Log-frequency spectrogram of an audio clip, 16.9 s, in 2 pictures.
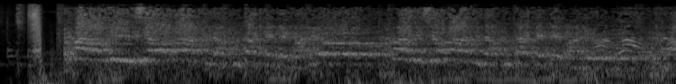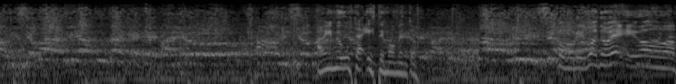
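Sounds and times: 
football fans singing a chant in a stadium: 0.8 - 16.8
speech: 12.6 - 16.8.

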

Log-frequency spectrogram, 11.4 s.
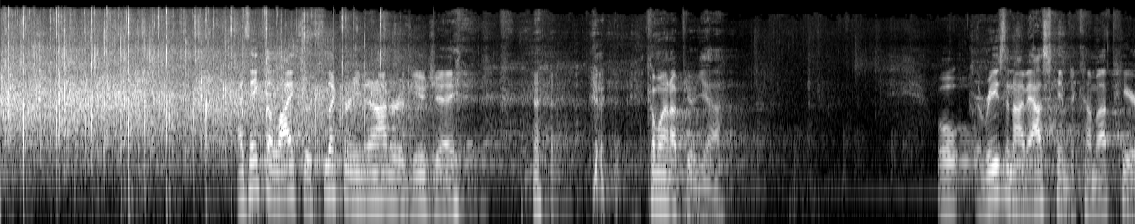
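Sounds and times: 
crowd clapping: 0.0 - 4.4
speech: 2.4 - 7.4, 9.4 - 11.3.

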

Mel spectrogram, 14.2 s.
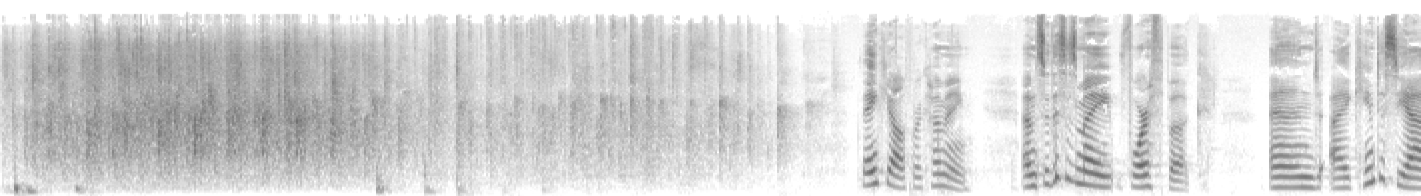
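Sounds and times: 
audience applause welcoming an author at Town Hall Seattle: 0.0 - 8.2
speech: 8.6 - 12.0, 12.7 - 14.2.

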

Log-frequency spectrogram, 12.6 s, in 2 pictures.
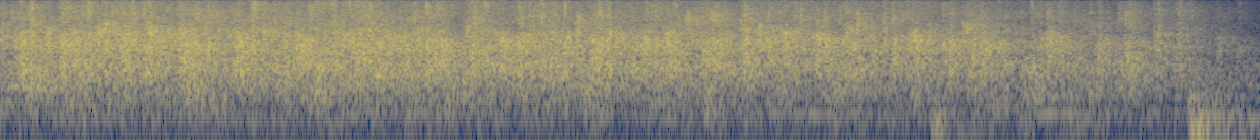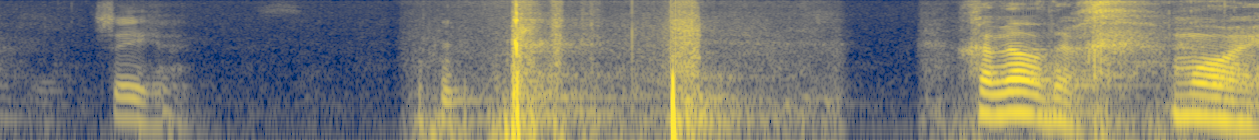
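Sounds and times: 
audience applause: 0.0 - 6.3
speech: 6.8 - 7.3, 8.5 - 8.8, 11.2 - 12.5.

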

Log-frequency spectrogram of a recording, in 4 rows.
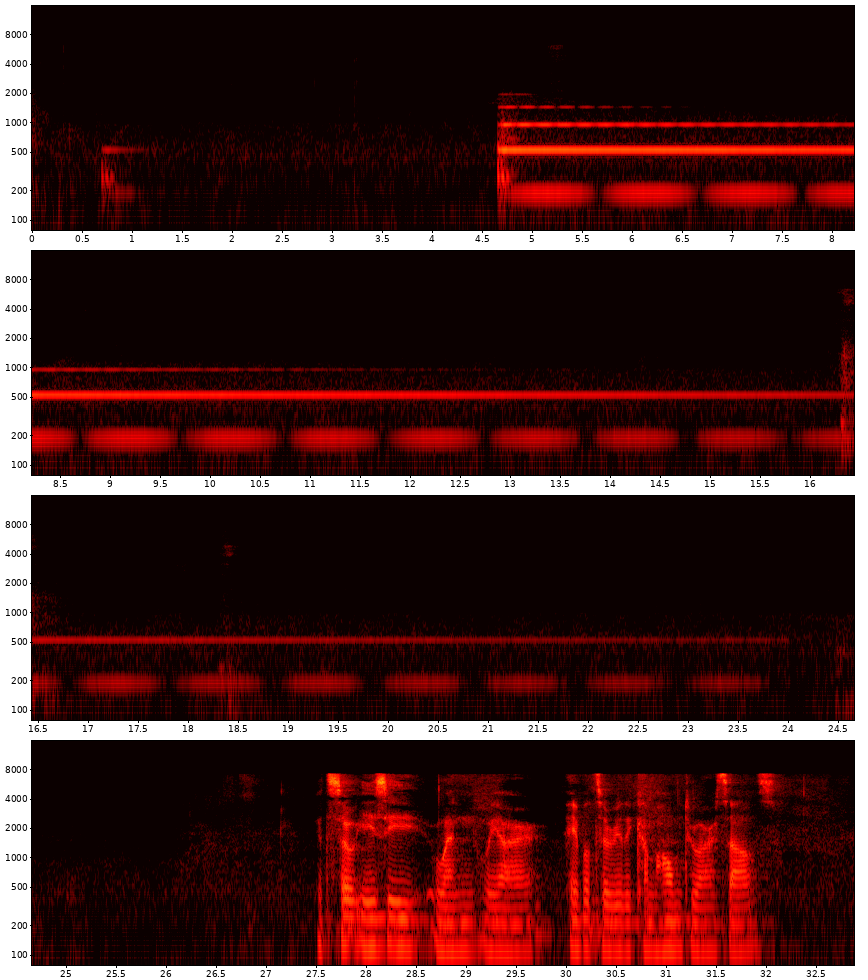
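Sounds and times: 
bell ringing: 4.7 - 24.0
speech: 27.6 - 32.2.

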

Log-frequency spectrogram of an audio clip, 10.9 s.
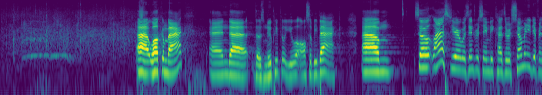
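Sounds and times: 
audience applause at Mozilla Festival 2013 in London: 0.0 - 2.8
speech: 2.7 - 10.8.

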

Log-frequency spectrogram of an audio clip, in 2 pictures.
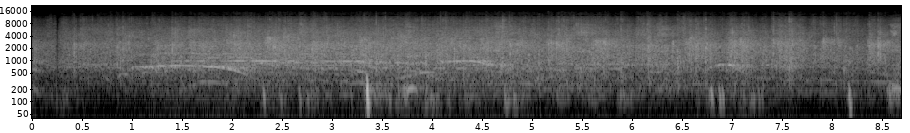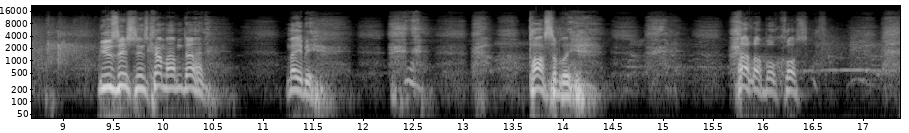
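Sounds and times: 
audience clapping hands: 0.0 - 9.9
people shouting and whooping: 0.9 - 4.9
speech: 9.4 - 10.6, 11.2 - 11.7, 12.4 - 12.7, 13.7 - 14.4, 15.8 - 16.6.

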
